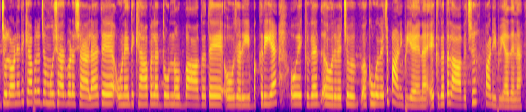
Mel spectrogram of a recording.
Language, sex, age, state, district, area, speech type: Dogri, female, 18-30, Jammu and Kashmir, Jammu, rural, spontaneous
